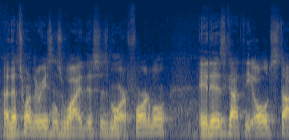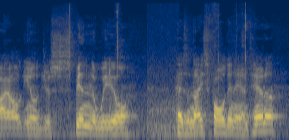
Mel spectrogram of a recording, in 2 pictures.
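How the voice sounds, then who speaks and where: A man's voice: fairly high pitch, steady tone, brisk, darkish tone. A man hosting a casual product review, talking in a plain-spoken, folksy, conversational way. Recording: clearly noisy background ambience.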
